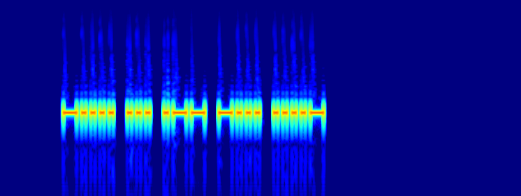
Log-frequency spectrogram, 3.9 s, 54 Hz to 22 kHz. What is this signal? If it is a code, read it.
Morse code, heard as a keyed tone, about 36 wpm, 700 Hz. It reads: 6SWB4
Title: Five Challenging Letter-Number Combinations 35wpm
